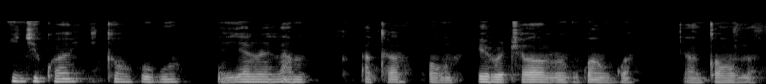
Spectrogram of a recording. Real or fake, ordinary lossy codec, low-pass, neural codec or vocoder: fake; none; none; codec, 16 kHz, 4 kbps, FunCodec, trained on Chinese and English, 50 frames a second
